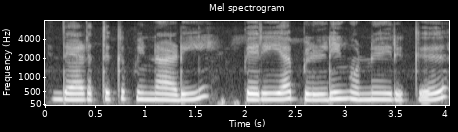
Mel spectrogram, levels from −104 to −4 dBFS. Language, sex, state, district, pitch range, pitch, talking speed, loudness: Tamil, female, Tamil Nadu, Nilgiris, 210-235 Hz, 220 Hz, 105 wpm, -14 LUFS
